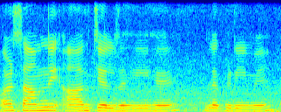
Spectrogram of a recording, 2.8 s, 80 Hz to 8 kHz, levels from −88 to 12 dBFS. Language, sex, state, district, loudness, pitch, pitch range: Hindi, female, Uttar Pradesh, Lucknow, -17 LUFS, 200 Hz, 190-215 Hz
